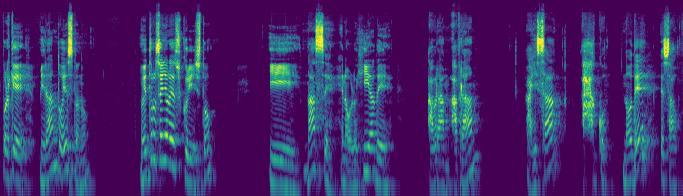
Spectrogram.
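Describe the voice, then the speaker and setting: A pastor teaching a bible class, speaking haltingly and searching for words, growing animated as he retells stories. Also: on the high side.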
